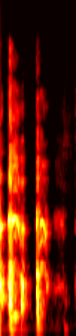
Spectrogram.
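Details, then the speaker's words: Two short, sharp coughs from an adult woman who is very ill with a nasal-sounding voice; a plain cough during illness. "also really ill so apologies um for any kind of coughing or like nasally kind of sounding that you can probably hear"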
